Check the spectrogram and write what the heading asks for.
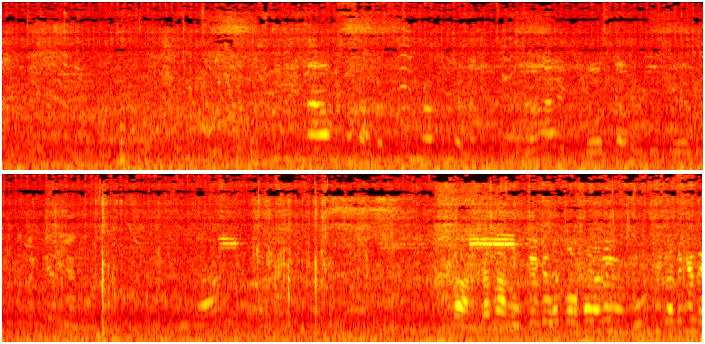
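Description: Wind rumbling on the microphone while walking outdoors, with a click about eight seconds in and faint voices near the end.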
